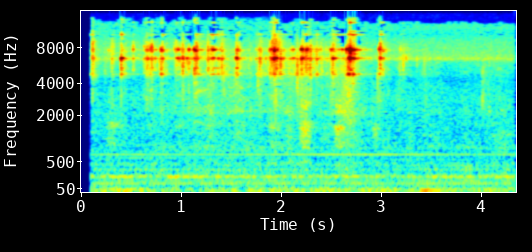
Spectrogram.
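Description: A husky vocalizing, with a quick run of sharp little clicks over the first three seconds.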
